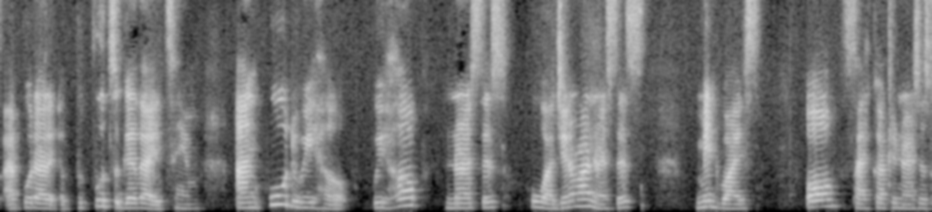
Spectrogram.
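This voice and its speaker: Confident Ghanaian woman, low voice. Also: a bit bright. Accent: West African, Ghanaian. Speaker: nurse and guest. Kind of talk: interview, explaining.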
